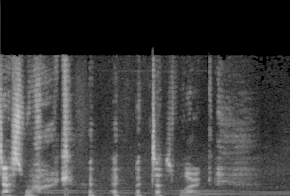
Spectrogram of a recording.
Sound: chuckles

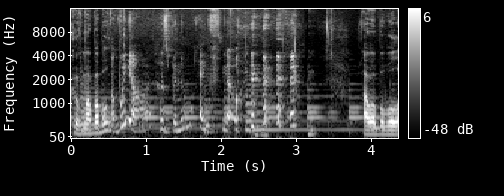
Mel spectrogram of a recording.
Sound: laughs

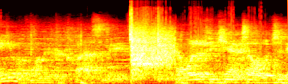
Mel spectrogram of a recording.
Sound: loud bang

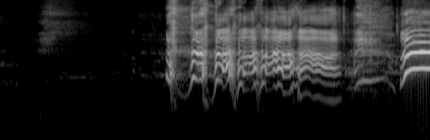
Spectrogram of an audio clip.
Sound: audience laughs; audience claps

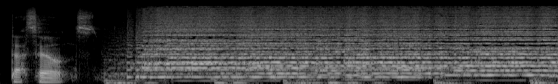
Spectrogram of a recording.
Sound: bright spacey sounds

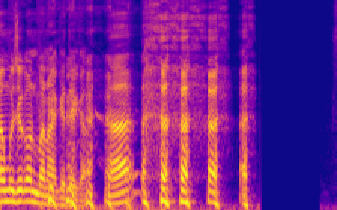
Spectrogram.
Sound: laughs

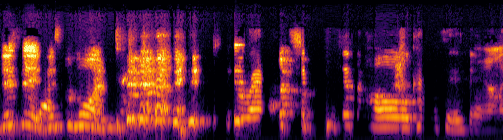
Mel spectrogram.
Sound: laughing loudly

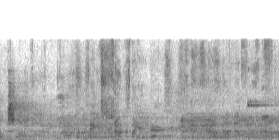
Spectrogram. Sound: chatter

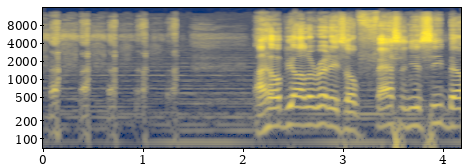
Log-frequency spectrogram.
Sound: chuckling

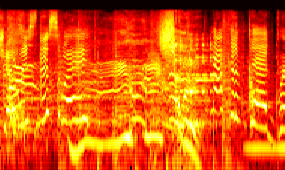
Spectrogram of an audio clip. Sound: groaning

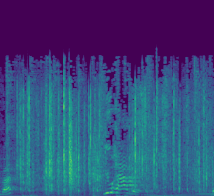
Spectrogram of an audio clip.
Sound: paper crinkling

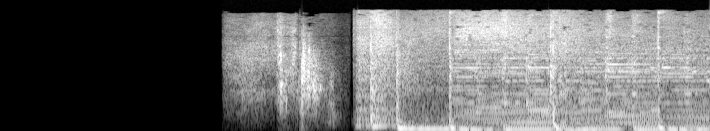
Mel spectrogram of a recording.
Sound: typewriter; page flips; theme Music

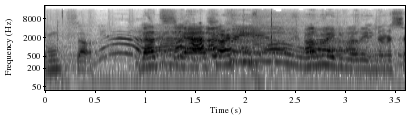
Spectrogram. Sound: supportive chatter

